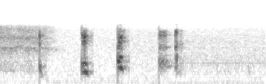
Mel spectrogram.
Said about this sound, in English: Like the old tummy growling. Oh, boy. Certain gastrointestinal movements.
